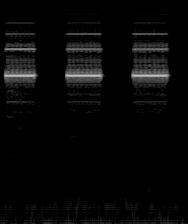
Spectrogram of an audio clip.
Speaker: And if carbon monoxide is leaking in your home, this is what it sounds like.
